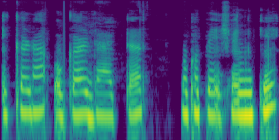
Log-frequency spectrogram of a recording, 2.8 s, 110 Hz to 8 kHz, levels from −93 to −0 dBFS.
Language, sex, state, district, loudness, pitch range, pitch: Telugu, female, Telangana, Karimnagar, -18 LUFS, 230-255 Hz, 240 Hz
